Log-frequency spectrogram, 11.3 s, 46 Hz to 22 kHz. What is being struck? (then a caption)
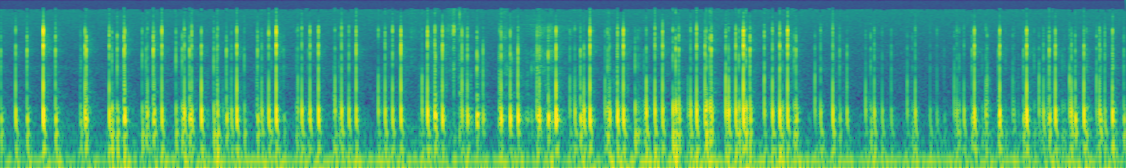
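Paper notebook. Fast fingertip tapping and scratching on a paper notebook make a dense, continuous stream of short, dry taps with almost no ring. The sound is dull and low-mid toned, centered around 260 Hz, with little brightness and no talking.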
